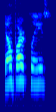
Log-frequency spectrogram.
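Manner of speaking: loud, high call to the dog. Real, not acted. Reader calling to her barking dog. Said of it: "is he gonna keep barking".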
